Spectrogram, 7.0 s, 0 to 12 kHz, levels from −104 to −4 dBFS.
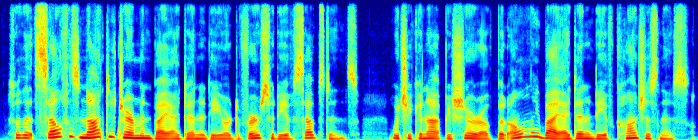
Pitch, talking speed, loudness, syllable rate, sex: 195 Hz, 205 wpm, -18 LUFS, 6.5 syllables/s, female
